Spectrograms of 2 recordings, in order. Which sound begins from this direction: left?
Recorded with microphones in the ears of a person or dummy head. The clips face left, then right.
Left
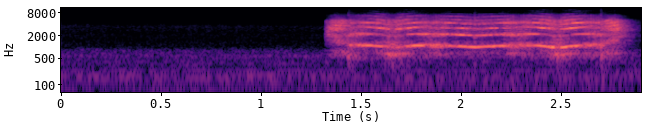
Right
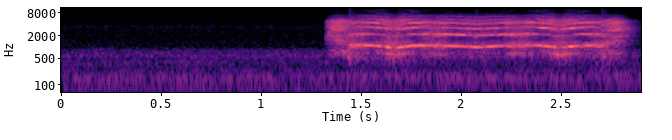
A scream, at 1.3 s.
